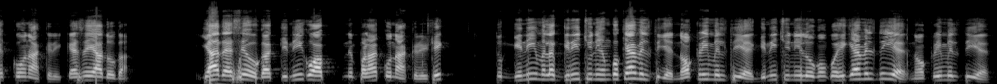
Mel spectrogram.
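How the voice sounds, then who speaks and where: A man's voice: high-pitched, pushed and bright, smooth, no echo. A man teaching geography through memory tricks, asking questions and then answering them himself. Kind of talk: mnemonic geography lesson.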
